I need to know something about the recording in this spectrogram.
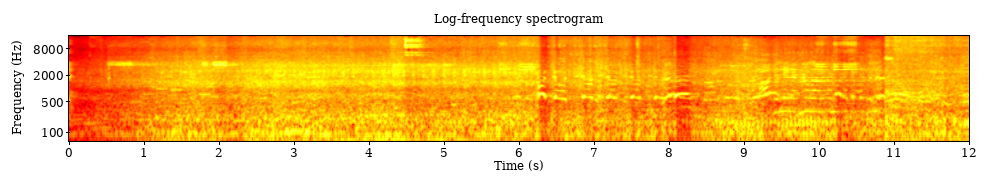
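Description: Bus-stand din: bus engines running and road traffic noise, with voices calling out over it, including several drawn-out shouts in the second half.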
